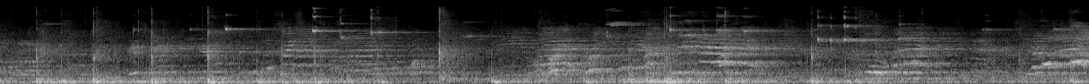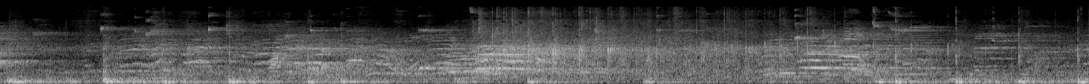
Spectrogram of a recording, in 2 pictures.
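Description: A basketball bounces with dull thuds on a wooden floor.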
